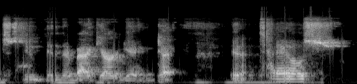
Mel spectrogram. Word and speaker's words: Taos: know that I'm snooping in their backyard getting Taos. It's pronounced tacos, but it's Tacos, New Mexico.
